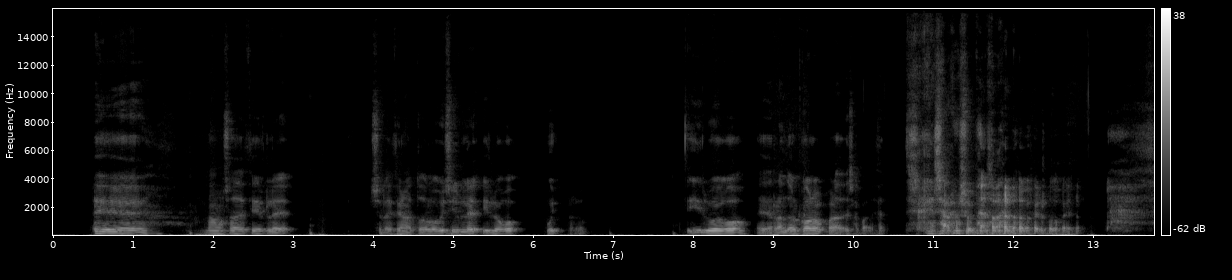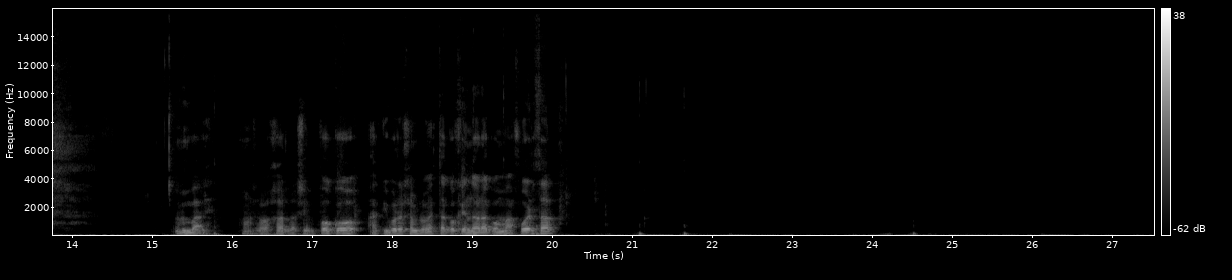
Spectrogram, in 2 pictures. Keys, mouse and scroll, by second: 9.7-12.5 middle drag, 12.5-21.2 drag, 17.6 ctrl+z, 20.6 f, 22.8-24.0 drag, 24.0-25.6 middle drag, 25.6-27.5 drag.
